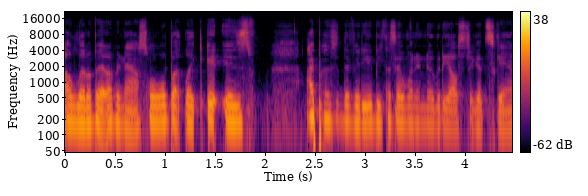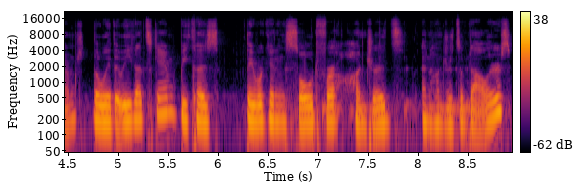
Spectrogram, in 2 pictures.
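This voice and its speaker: In a dry, close sound with no echo, a woman with a dark, mellow tone and fairly low pitch speaks at a very fast pace with ordinary pitch variation. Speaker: podcast host. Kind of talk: casual chat.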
